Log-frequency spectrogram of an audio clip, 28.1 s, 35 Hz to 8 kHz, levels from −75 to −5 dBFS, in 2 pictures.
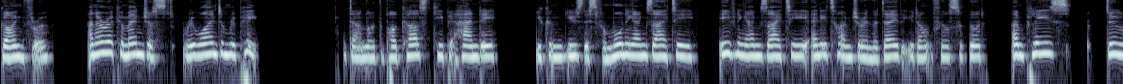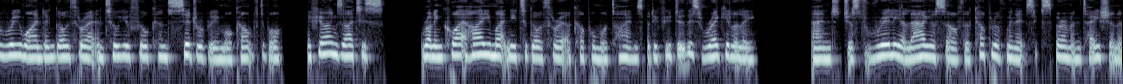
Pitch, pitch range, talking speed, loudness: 205 Hz, 195-220 Hz, 175 wpm, -20 LUFS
